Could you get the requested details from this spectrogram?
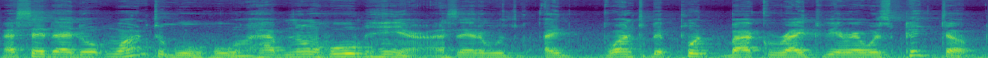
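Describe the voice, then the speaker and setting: Room echo is audible as a man talks at a moderate pace with ordinary pitch variation. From Jamaica. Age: 90s. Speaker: immigrant elder. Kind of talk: interview storytelling.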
